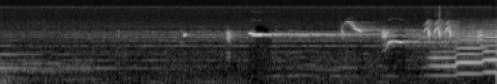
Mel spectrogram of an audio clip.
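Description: After about a second of near silence, faint high-pitched chirps: a thin steady whistle-like tone and a short rising chirp near the end.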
